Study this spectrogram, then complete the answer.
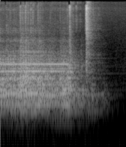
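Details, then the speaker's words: Newly assembled Harbor Freight drill press on its first power-on test, vise just mounted; smooth, even motor hum that winds down cleanly with no rattles or grinding: normal motor run, chuck works. "sounds pretty good. Chuck worked."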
